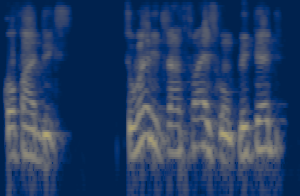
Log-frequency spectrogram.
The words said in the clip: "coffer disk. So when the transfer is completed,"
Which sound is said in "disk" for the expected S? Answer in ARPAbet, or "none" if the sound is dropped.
none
